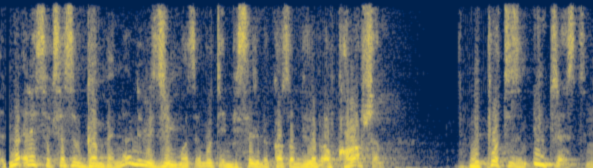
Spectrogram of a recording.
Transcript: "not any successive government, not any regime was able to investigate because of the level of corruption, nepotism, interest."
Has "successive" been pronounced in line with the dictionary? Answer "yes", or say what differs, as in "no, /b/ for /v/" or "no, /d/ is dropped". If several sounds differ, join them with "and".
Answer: yes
